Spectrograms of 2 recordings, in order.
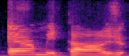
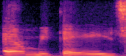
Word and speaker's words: Hermitage: Here comes your 12th album in 30 years, which is called Hermitage or Hermitage, if you pronounce it in French or English.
